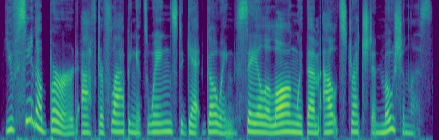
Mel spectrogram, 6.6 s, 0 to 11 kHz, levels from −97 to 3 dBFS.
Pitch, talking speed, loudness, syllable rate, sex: 200 Hz, 165 wpm, -20 LUFS, 4.3 syllables/s, female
